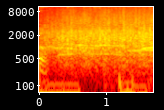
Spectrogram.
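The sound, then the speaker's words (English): A crowd applauds, a dense, steady wash of many hands clapping that holds evenly for the full two seconds, with a low rumbling hum underneath. “Yeah, so much applause from my crowd, you know.”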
